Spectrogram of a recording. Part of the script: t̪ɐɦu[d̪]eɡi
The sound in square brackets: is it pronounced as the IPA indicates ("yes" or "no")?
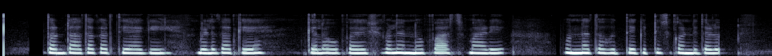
no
